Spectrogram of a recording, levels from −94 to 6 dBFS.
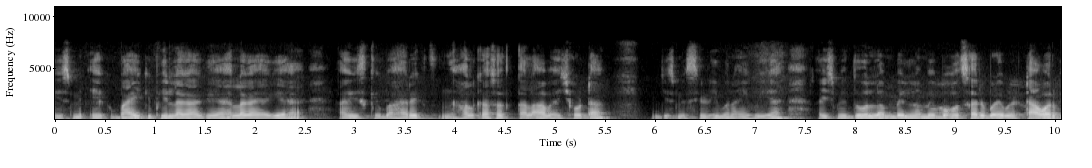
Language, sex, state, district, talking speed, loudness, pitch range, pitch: Hindi, male, Jharkhand, Palamu, 210 wpm, -22 LUFS, 105-110 Hz, 105 Hz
